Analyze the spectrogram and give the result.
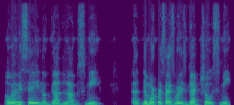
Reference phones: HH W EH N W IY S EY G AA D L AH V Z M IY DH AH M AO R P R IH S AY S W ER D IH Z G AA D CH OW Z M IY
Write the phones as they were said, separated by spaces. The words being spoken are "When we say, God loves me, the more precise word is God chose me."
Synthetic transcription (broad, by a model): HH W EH N W IY S EY G AA D L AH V S M IY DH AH M AO R P R IH S AY S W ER IH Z G AA D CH OW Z M IY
